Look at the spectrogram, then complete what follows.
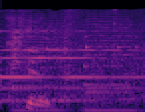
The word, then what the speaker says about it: coup: Coop. Or coo, technically. That's how you pronounce it, but it's spelled coop. You know? Like when you launch an attack, like a revolution against governments. It's called a coup.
